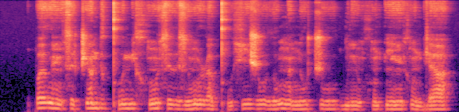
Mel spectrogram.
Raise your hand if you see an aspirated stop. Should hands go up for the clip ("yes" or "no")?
no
